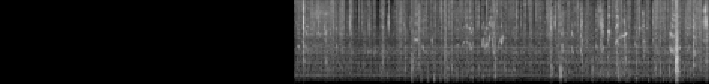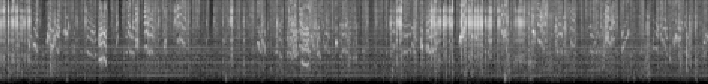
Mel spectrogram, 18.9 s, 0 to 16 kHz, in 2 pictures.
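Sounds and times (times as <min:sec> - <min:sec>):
squeaky scrapes: 0:04.0 - 0:18.9.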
